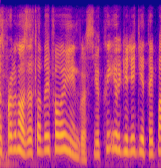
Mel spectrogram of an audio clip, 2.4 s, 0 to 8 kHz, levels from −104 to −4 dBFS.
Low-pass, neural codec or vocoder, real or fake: 7.2 kHz; codec, 24 kHz, 1 kbps, SNAC; fake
